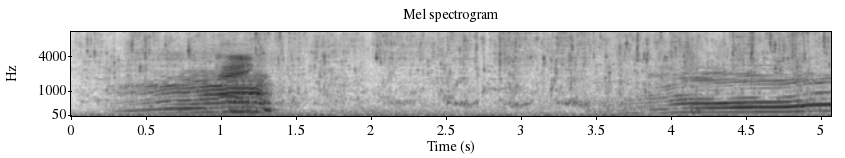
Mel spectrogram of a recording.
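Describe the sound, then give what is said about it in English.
Cows on a dairy farm moo loudly while being milked, one long bellow rising and breaking off, then another drawn-out moo starting toward the end, with a faint trickle of water in the background. “this is where John Lovitz pays them a visit while they're milking cows”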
